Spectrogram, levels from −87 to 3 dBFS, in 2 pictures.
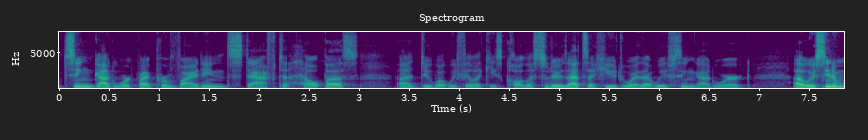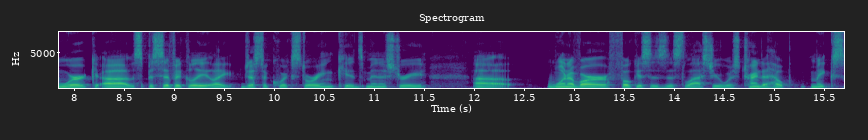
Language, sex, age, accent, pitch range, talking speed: English, male, 30-49, American, 90-110 Hz, 220 wpm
